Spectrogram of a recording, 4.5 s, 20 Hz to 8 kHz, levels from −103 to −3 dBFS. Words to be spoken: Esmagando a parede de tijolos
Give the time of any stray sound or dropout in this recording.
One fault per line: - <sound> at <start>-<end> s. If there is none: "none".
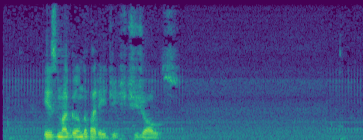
none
